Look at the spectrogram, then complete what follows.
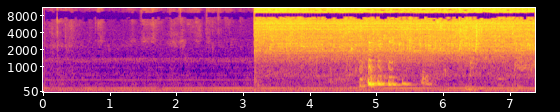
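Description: Water running from a faucet into a sink: a steady rush that starts abruptly about three seconds in, after a near-quiet opening. A brief voice sound cuts in about five seconds in.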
